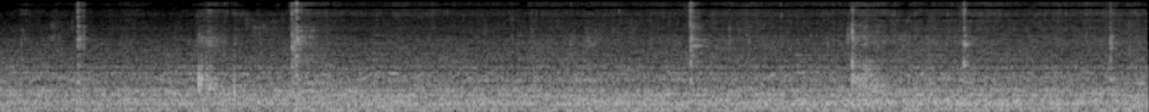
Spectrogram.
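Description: A large wok of braised flatbread being stir-fried: steady sizzling with the spatula scraping through the food, and several sharp, irregular clacks of the spatula against the wok.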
